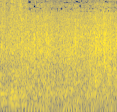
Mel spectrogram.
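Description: Floodwater rushing over a submerged road crossing and splashing up around a motorcycle riding through it, with wind buffeting the microphone.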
